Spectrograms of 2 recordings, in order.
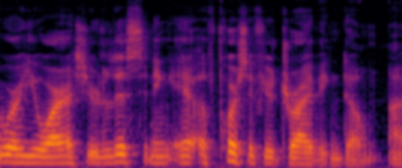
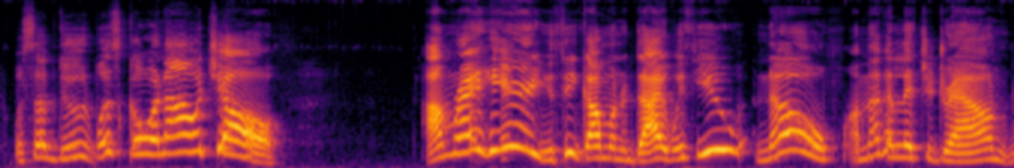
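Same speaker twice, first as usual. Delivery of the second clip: loud, high, laid-back dude Jesus; casual Jesus paraphrase; 7 semitones higher, 10 dB louder than usual. Retold or imitated. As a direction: play it cool and teasing. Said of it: "my paraphrasing".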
